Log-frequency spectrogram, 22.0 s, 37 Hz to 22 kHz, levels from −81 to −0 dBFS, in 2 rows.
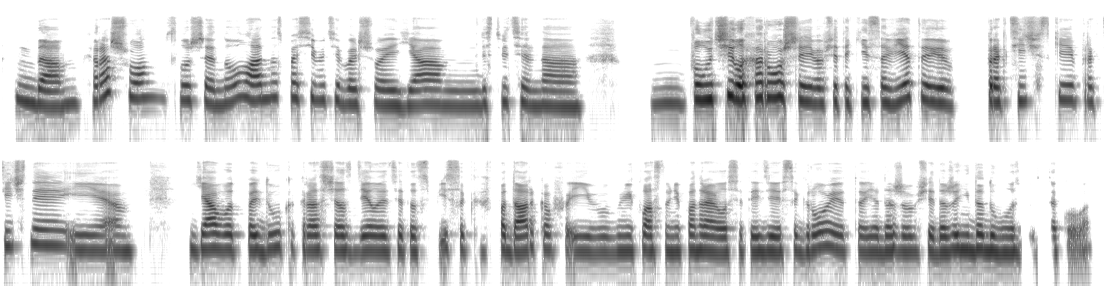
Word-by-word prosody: Да, 210 Hz, -6 st, +1 dB, 0.3 s
хорошо, 285 Hz, 0 st, 0 dB, 0.2 s
слушай, 245 Hz, -4 st, -3 dB
ну 215 Hz, +4 st, -3 dB
ладно, 270 Hz, 0 st, +3 dB
спасибо 270 Hz, -2 st, -5 dB
те 250 Hz, +1 st, -5 dB
большое. 210 Hz, -1 st, -2 dB
Я, 200 Hz, +1 st, 0 dB
м, 195 Hz, 0 st, -7 dB
действительно, 200 Hz, -3 st, -4 dB, 0.7 s
м, 215 Hz, 0 st, -8 dB
получила 260 Hz, +1 st, +9 dB
хорошие 275 Hz, -3 st, +4 dB
вообще 215 Hz, +2 st, -2 dB
такие 225 Hz, 0 st, -3 dB
советы, 230 Hz, -1 st, +2 dB, 0.3 s
практические, 240 Hz, +2 st, -1 dB
практичные, 235 Hz, 0 st, -4 dB
и 195 Hz, -1 st, -4 dB, 0.8 s
я 200 Hz, +1 st, +4 dB
вот 195 Hz, 0 st, -2 dB
пойду 195 Hz, +2 st, 0 dB
как 210 Hz, -2 st, -17 dB
раз 190 Hz, 0 st, 0 dB
щас 185 Hz, -1 st, 0 dB
делать 185 Hz, +1 st, -1 dB
этот 180 Hz, -2 st, -3 dB
список 190 Hz, +1 st, -9 dB, 0.2 s
подарков, 190 Hz, +1 st, +1 dB
и 180 Hz, 0 st, -4 dB
мне 175 Hz, +1 st, -5 dB
в -, -, -28 dB
классно, 185 Hz, -1 st, -1 dB
мне 180 Hz, 0 st, -2 dB
понравилась 180 Hz, -2 st, +1 dB
эта 180 Hz, 0 st, -2 dB
идея 180 Hz, -1 st, +1 dB
с 180 Hz, +1 st, -10 dB
игрой, 200 Hz, +4 st, 0 dB
это 185 Hz, 0 st, -8 dB
я 175 Hz, 0 st, -1 dB
даже, 185 Hz, +1 st, 0 dB
вообще, 180 Hz, +1 st, -3 dB
даже 180 Hz, +3 st, +2 dB
и -, -, +2 dB
не 195 Hz, -, +1 dB
додумалась 180 Hz, -3 st, +2 dB
бы 175 Hz, -, -22 dB
до 160 Hz, -, -29 dB
такого. 175 Hz, -, -10 dB
200 Hz, 140 wpm, -24 LUFS, 185-235 Hz, 0.8 s, получила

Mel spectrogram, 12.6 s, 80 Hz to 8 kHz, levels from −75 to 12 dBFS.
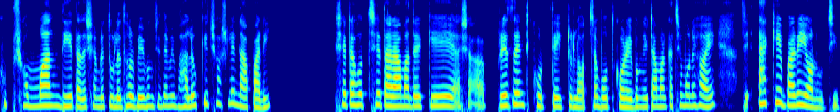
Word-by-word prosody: খুব 305 Hz, -2 st, -8 dB, 0.2 s
সম্মান 265 Hz, 0 st, +4 dB, 0.2 s
দিয়ে 255 Hz, 0 st, +3 dB
তাদের 225 Hz, 0 st, +1 dB
সামনে 235 Hz, -1 st, -4 dB
তুলে 235 Hz, -2 st, +1 dB
ধরবে। 250 Hz, -2 st, +2 dB
এবং 245 Hz, +1 st, -3 dB
যদি 255 Hz, +1 st, -6 dB
আমি 260 Hz, -, -4 dB
ভালো 240 Hz, +1 st, +1 dB
কিছু 320 Hz, 0 st, -5 dB
আসলে 320 Hz, +2 st, -7 dB
না 235 Hz, -, +3 dB
পারি, 220 Hz, 0 st, +1 dB, 1.1 s
সেটা 285 Hz, -1 st, +1 dB
হচ্ছে 285 Hz, +1 st, -3 dB
তারা 255 Hz, -1 st, +8 dB
আমাদেরকে 250 Hz, 0 st, 0 dB, 0.4 s
আসা -, -, -6 dB, 0.4 s
প্রেজেন্ট 275 Hz, +2 st, +2 dB
করতে 245 Hz, -1 st, -3 dB
একটু 235 Hz, +2 st, -8 dB
লজ্জা 250 Hz, +3 st, -3 dB
বোধ 235 Hz, -1 st, 0 dB
করে 230 Hz, -1 st, +3 dB
এবং 230 Hz, +2 st, -2 dB
এটা 235 Hz, -, -4 dB
আমার 240 Hz, 0 st, -2 dB
কাছে 255 Hz, -, -7 dB
মনে 265 Hz, 0 st, -3 dB
হয় 240 Hz, -1 st, +2 dB, 0.5 s
যে -, -, -7 dB, 0.3 s
একেবারেই 290 Hz, -4 st, +2 dB
অনুচিত। 215 Hz, +5 st, -7 dB
250 Hz, 165 wpm, -23 LUFS, 235-270 Hz, 1.1 s, তারা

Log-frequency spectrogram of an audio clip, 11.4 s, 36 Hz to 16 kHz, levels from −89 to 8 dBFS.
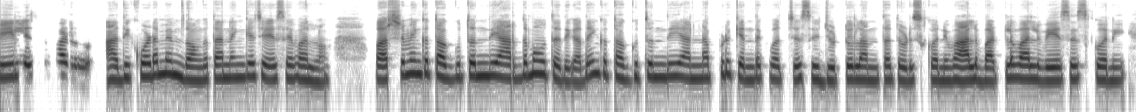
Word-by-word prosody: వీళ్ళు 245 Hz, +2 st, +1 dB
ఇష్టపడరు. 270 Hz, -, -4 dB, 0.3 s
అది 220 Hz, +3 st, 0 dB
కూడా 255 Hz, +1 st, +4 dB
మేము 285 Hz, -2 st, +4 dB
దొంగతనంగా 235 Hz, +4 st, 0 dB
చేసేవాళ్ళం. 220 Hz, -3 st, -1 dB, 0.5 s
వర్షమింక 280 Hz, +7 st, +2 dB
తగ్గుతుంది, 255 Hz, +3 st, +3 dB
అర్థమవుతది 245 Hz, -2 st, +1 dB
గదా! 190 Hz, +7 st, -3 dB
ఇంక 295 Hz, -1 st, -1 dB
తగ్గుతుంది 245 Hz, +2 st, -1 dB
అన్నప్పుడు 230 Hz, +5 st, -3 dB
కిందకి 225 Hz, 0 st, -2 dB
వచ్చేసి, 220 Hz, +1 st, -3 dB
జుట్టులంతా 215 Hz, +1 st, 0 dB
తుడుసుకొని, 205 Hz, 0 st, -2 dB
వాళ్ళ 205 Hz, +1 st, +5 dB
బట్టలు 230 Hz, +4 st, 0 dB
వాళ్ళు 225 Hz, -1 st, +2 dB
వేసేసుకోని, 210 Hz, 0 st, -1 dB
225 Hz, 115 wpm, -18 LUFS, 215-255 Hz, 0.5 s, వాళ్ళ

